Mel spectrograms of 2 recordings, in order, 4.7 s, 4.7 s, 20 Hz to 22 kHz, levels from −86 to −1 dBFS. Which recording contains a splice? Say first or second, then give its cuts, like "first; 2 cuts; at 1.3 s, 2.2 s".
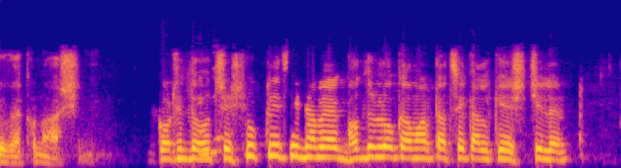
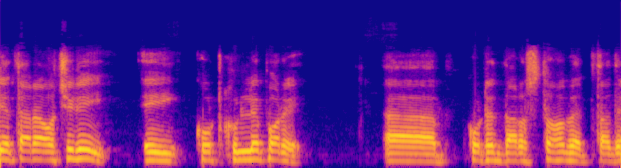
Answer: first; 1 cut; at 1.1 s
